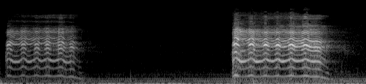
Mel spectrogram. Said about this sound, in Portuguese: E o coelhinho, muito aflito, chamou o cabrito. E o cabrito foi chegando e foi berrando.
